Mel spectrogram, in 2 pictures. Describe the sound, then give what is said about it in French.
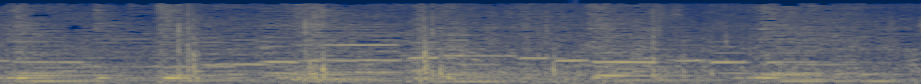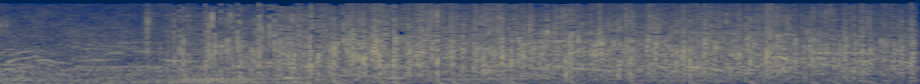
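Voices ring out at first, then a dense, steady burst of many hands clapping takes over and carries on loudly to the end, applauding Charles V's victory at Pavia. “Bon, alors on peut applaudir du point de vue de Charles Quint à sa victoire de Pavie.”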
